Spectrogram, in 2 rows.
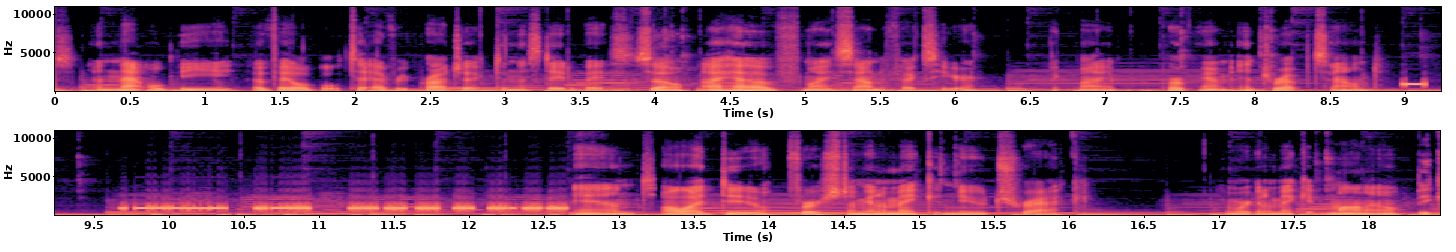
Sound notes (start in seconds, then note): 9.6 beep beep; 9.6 beep beep beep beep beep beep beep beep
